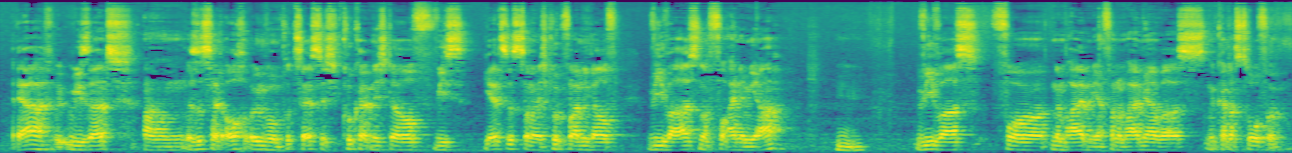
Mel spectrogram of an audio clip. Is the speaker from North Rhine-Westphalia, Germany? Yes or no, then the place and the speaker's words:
yes; Bonn, North Rhine-Westphalia, Germany; also born or lived in Munich; ich bin jetzt zurück nach Bonn gezogen in meine alte Heimat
